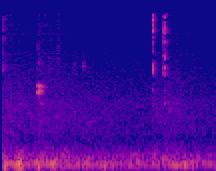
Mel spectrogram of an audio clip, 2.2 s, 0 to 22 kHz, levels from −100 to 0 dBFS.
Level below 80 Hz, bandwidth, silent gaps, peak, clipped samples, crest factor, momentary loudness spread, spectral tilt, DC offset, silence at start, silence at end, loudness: -60 dBFS; 16.5 kHz; none; -22 dBFS; under 0.1%; 28 dB; 14 LU; -3 dB/octave; under 0.1%; 0 s; 0 s; -48 LUFS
